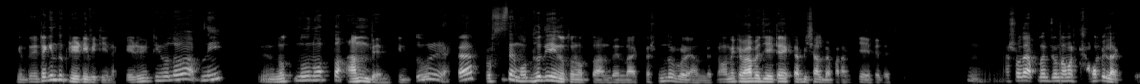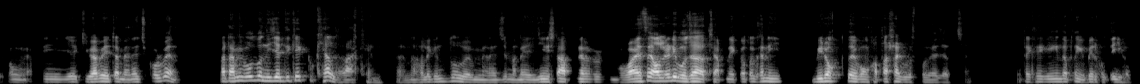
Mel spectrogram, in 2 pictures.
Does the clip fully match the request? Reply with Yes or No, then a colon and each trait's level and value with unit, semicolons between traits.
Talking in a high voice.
No: low, 135 Hz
